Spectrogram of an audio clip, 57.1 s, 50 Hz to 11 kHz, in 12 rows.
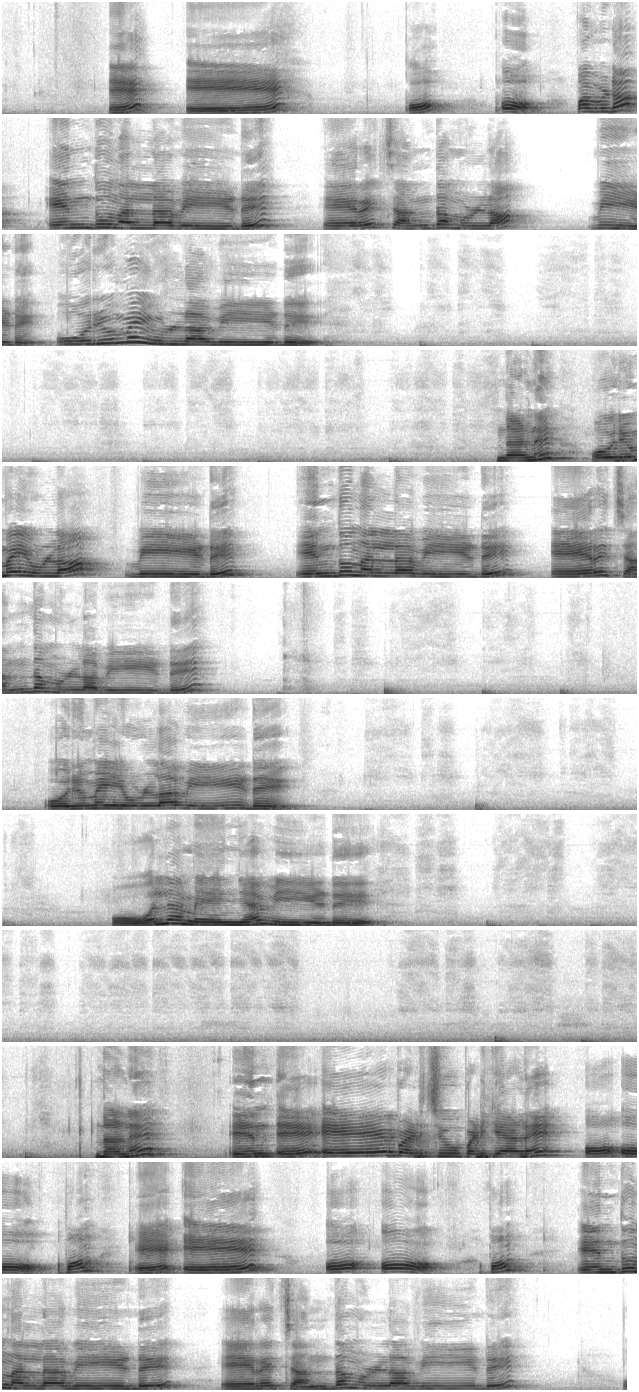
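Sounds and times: marker pen writing on whiteboard: 0:11.8 - 0:18.6, 0:25.8 - 0:28.6, 0:30.3 - 0:34.0, 0:35.2 - 0:43.6
knock: 0:25.9 - 0:28.2.

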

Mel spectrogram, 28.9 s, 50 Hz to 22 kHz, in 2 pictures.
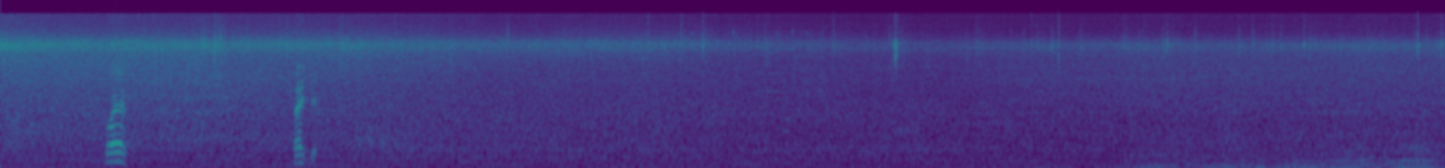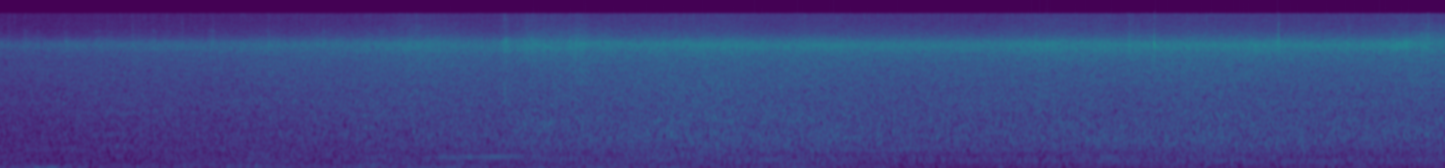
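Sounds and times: street ambience hiss: 0:00.0 - 0:28.9.

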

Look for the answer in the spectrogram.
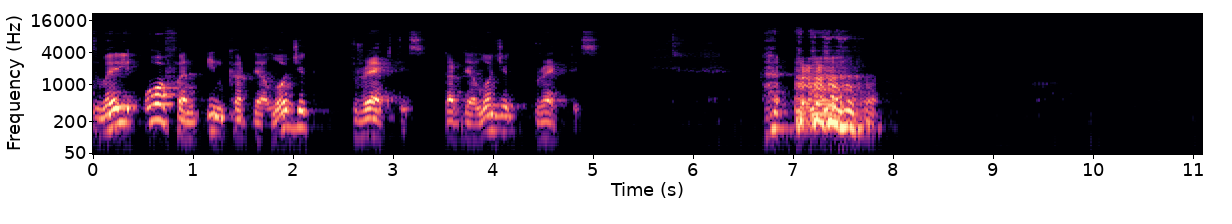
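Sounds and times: person coughing: 0:06.7 - 0:08.0.

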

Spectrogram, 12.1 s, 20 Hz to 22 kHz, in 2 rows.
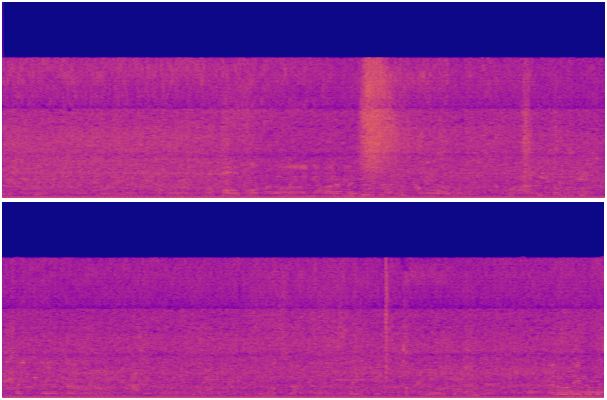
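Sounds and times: idling vehicle engine hum: 0:00.0 - 0:12.0
short hiss: 0:03.6 - 0:04.1.

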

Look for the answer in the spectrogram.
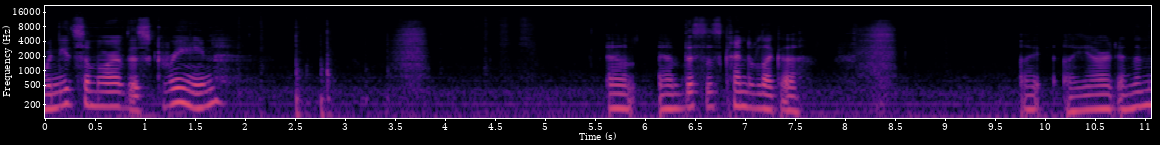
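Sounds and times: faint low room hum: 0:00.0 - 0:11.0.

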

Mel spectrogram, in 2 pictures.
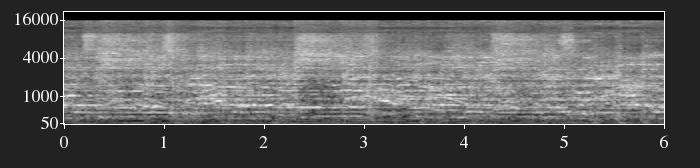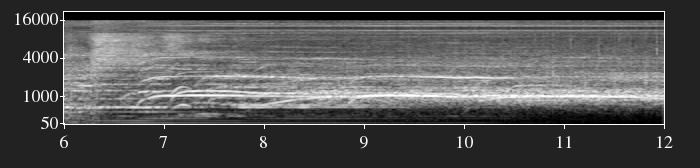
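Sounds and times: audience cheering and whooping: 0:06.3 - 0:12.0.

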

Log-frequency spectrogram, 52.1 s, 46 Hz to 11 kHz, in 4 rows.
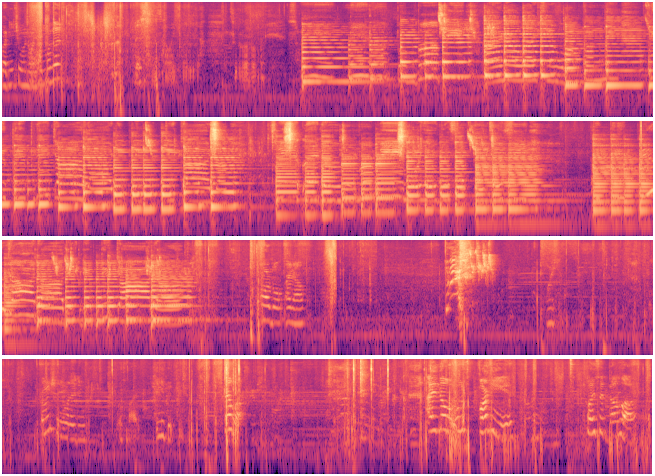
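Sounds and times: upright piano playing: 0:06.0 - 0:31.0.

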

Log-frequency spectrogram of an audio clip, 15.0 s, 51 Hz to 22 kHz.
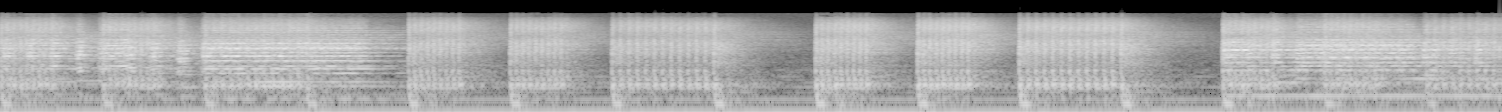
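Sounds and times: automatic gunfire bursts: 0:00.0 - 0:03.2, 0:04.1 - 0:07.5, 0:08.2 - 0:11.6, 0:12.3 - 0:15.0
music: 0:00.0 - 0:04.7, 0:12.2 - 0:15.0.

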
